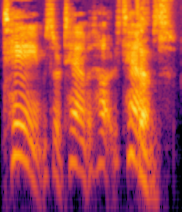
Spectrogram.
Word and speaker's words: Thames: When the Thames, that's how you say it.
